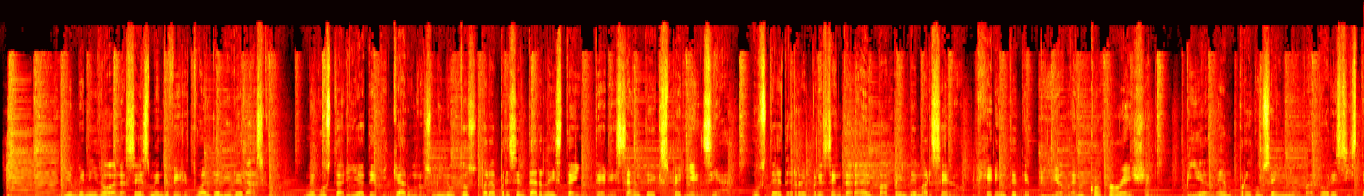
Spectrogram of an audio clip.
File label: spanish elearning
